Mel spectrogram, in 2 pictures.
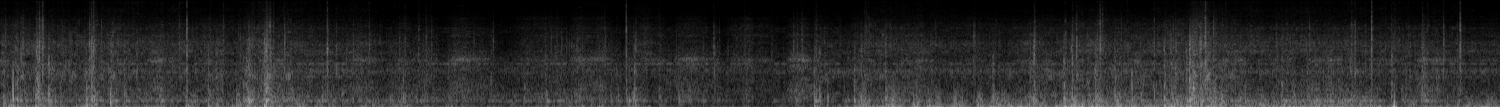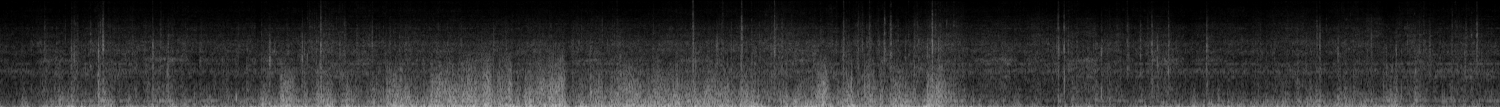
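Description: Wind rumbles loudly past the rider.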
